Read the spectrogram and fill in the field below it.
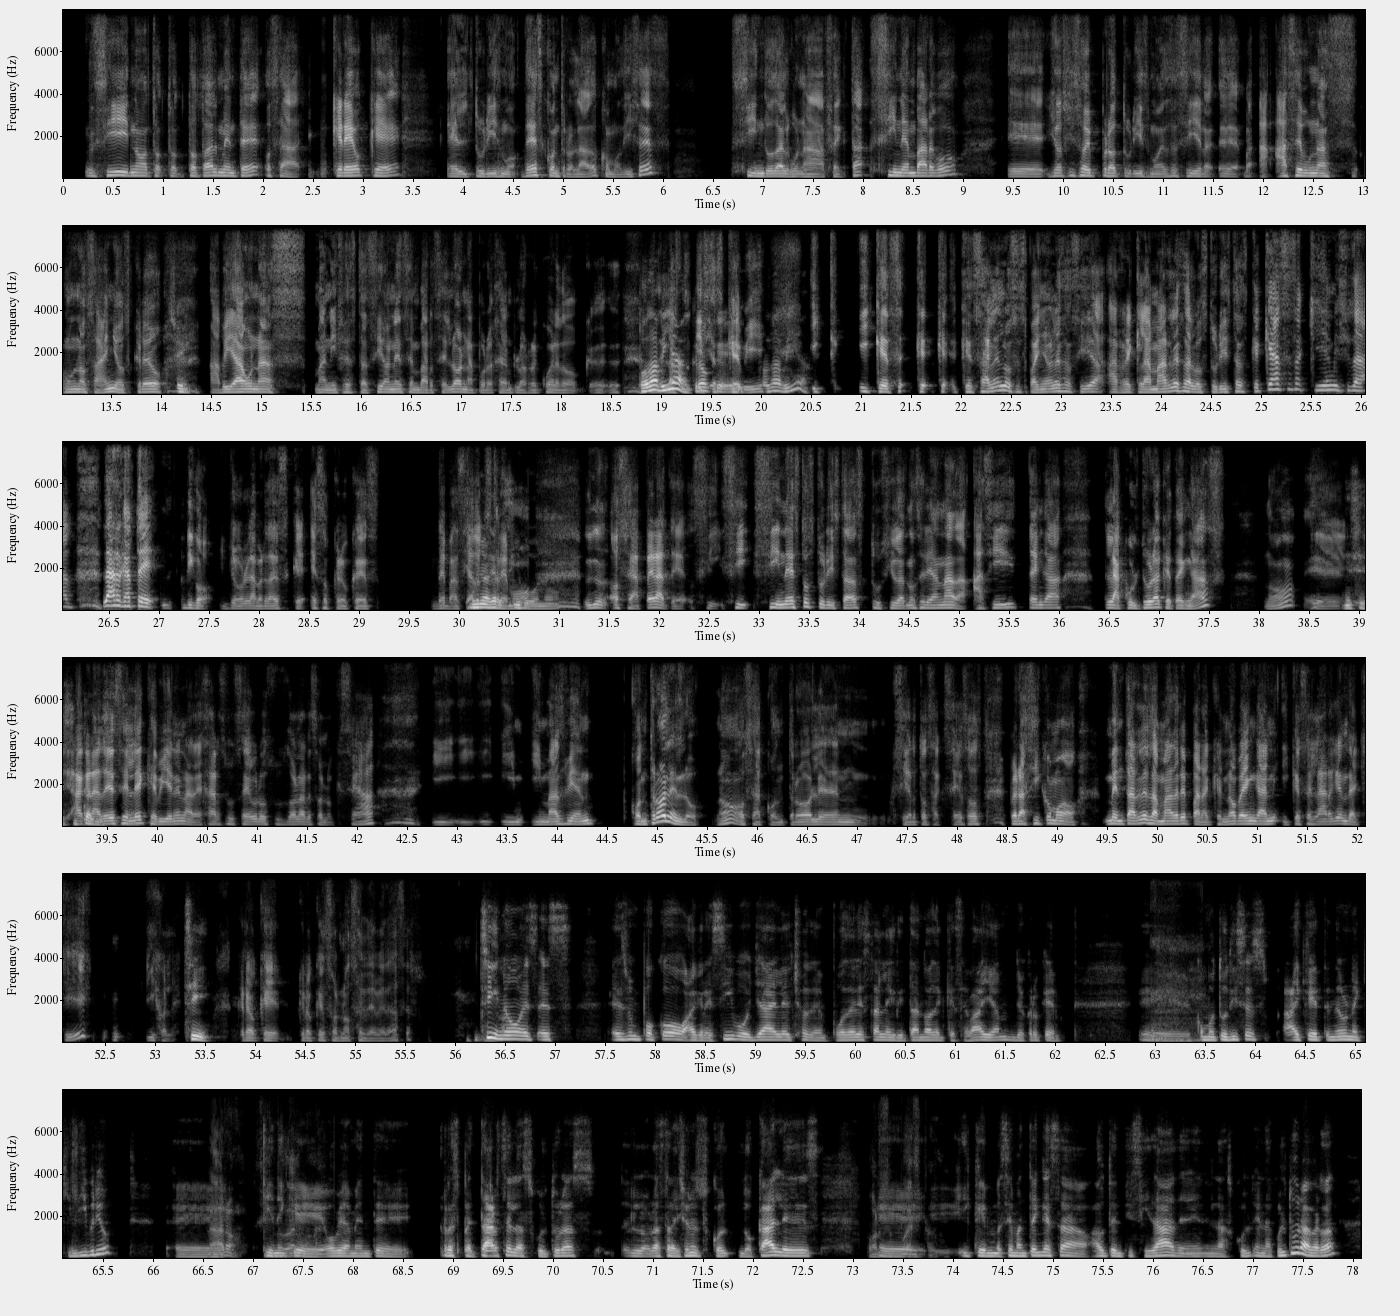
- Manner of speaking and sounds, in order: disgusted: "¿Qué haces aquí en mi ciudad? ¡Lárgate!"; chuckle; chuckle
- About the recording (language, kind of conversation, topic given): Spanish, unstructured, ¿Piensas que el turismo masivo destruye la esencia de los lugares?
